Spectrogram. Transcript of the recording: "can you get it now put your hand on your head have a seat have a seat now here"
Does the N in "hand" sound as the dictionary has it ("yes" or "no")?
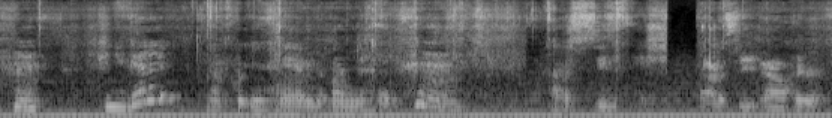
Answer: yes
